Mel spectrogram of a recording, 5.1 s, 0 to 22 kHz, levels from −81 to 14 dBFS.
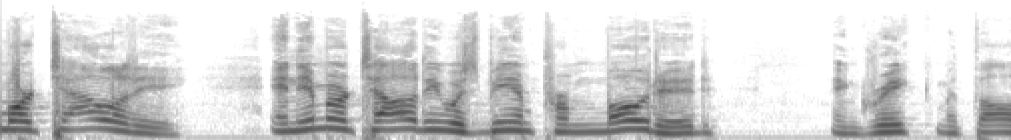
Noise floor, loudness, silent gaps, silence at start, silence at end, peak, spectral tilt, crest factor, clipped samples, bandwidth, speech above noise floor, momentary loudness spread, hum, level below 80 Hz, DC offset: -62 dBFS; -23 LUFS; none; 0 s; 0 s; -4 dBFS; -5.5 dB/octave; 20 dB; under 0.1%; 16.5 kHz; 39 dB; 14 LU; none; -52 dBFS; under 0.1%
